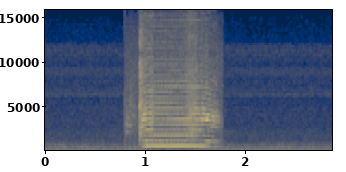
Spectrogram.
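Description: A train horn gives a short loud blast.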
